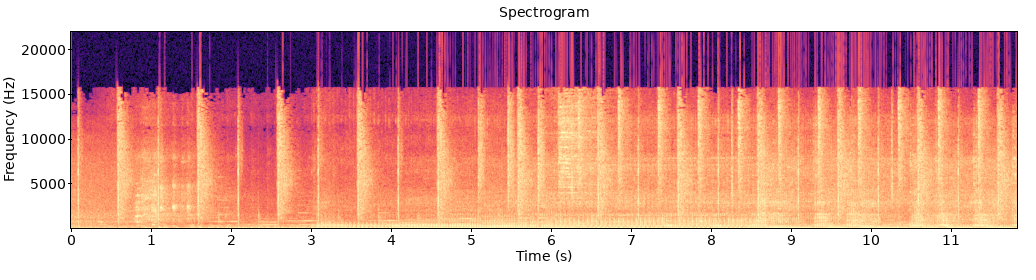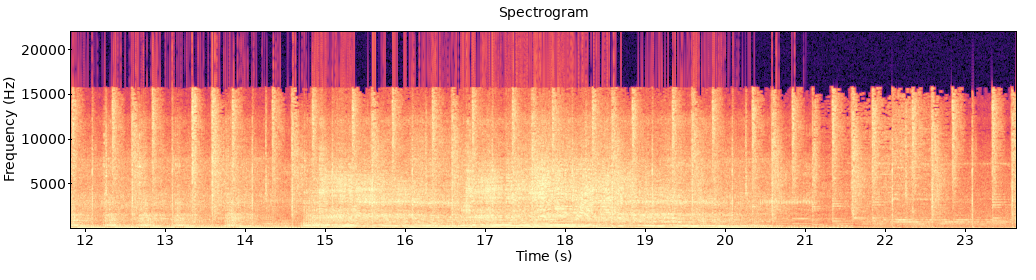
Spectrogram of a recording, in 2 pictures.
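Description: Yamaha LC135 single-cylinder four-stroke engine, built up to a 62 mm bore, running after being started about three seconds in, with repeated short throttle blips and then a longer rev up and back down near the end, over background music.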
